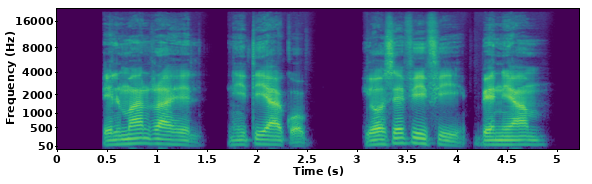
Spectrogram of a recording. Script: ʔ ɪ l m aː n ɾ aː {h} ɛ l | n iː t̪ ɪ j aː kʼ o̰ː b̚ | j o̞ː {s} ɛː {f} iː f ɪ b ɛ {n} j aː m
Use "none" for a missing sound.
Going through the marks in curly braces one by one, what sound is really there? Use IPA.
h, s, f, n

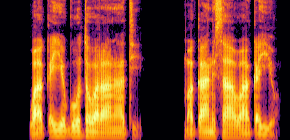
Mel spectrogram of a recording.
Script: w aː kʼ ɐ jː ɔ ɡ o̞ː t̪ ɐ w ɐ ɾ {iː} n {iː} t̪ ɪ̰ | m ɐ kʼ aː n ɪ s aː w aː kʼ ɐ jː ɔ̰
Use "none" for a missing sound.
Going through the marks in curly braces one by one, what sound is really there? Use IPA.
aː, aː

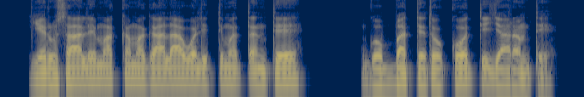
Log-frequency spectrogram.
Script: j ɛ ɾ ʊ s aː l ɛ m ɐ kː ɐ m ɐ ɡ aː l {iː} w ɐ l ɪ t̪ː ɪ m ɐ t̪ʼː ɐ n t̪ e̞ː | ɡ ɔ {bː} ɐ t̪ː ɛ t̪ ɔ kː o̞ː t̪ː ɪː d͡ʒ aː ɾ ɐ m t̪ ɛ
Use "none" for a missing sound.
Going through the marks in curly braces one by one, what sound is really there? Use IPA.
aː, bː

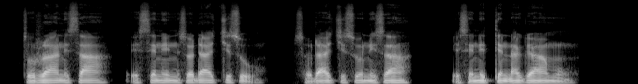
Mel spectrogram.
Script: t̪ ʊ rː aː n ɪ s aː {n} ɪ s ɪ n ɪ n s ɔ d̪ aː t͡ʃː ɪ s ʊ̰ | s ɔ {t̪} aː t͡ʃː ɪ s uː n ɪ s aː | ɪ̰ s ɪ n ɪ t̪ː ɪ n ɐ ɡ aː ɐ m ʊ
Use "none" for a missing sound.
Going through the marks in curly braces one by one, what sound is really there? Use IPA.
none, d̪

